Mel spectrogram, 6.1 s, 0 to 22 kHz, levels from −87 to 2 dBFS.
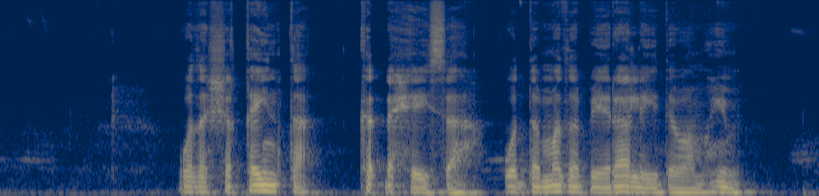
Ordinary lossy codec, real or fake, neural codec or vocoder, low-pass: none; fake; vocoder, 44.1 kHz, 128 mel bands every 512 samples, BigVGAN v2; none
